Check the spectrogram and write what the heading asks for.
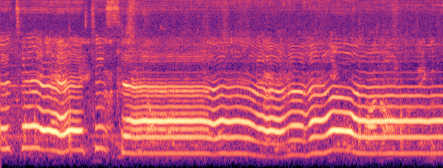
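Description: A woman's voice singing slow, drawn-out notes: a short falling phrase, a brief break about a second in, then one long held note that dips slowly in pitch and rises back.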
